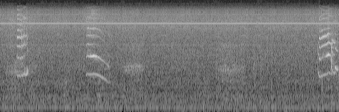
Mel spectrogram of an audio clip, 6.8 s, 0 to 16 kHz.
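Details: Brown Bengal kittens, 24 days old, giving thin, high mewing calls: a short mew near the start, a longer falling mew at about two seconds, a couple of faint soft mews, then another high mew at the end, over a steady low hum.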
